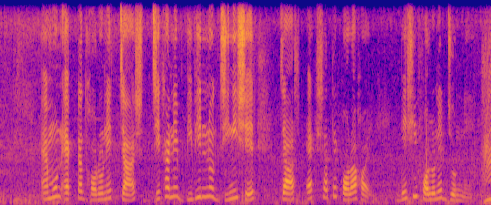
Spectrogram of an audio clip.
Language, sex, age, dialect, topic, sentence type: Bengali, female, 25-30, Western, agriculture, statement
